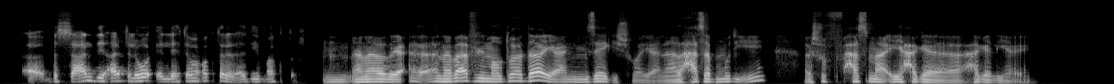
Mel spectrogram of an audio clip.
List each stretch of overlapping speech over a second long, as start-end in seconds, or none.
none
